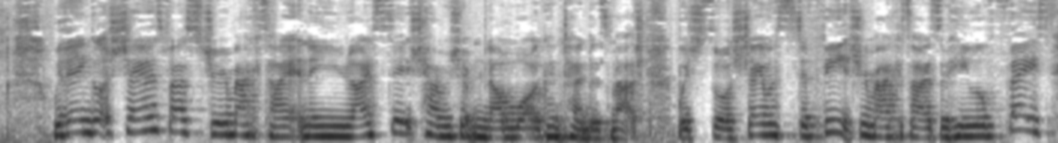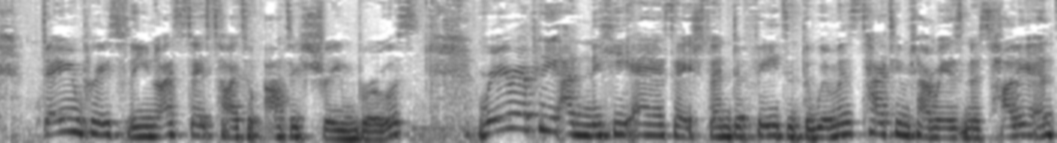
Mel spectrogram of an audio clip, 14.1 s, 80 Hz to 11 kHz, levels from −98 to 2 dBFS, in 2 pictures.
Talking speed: 215 wpm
